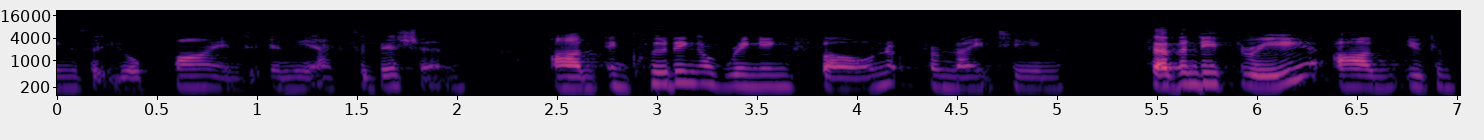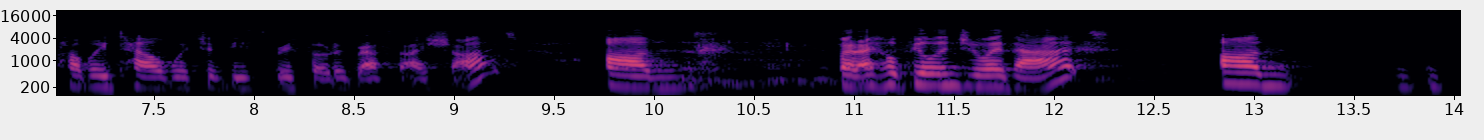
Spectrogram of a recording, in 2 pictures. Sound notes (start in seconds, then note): 10.3 audience laughs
